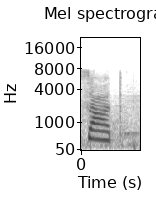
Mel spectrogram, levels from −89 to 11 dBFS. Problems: background sounds at intervals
